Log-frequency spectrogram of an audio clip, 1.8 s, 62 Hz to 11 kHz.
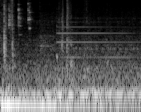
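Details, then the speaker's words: Cummins with G56 transmission, Valair organic quiet twin-disc clutch, Mobil Delvac 50 transmission oil, idling and cruising; loose uneven low rattle over the diesel idle, typical twin-disc clutch chatter, louder than stock. "you see how how loud it is the dartle and cruising and all that stuff it's you can definitely tell a difference between the stock one and this one"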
